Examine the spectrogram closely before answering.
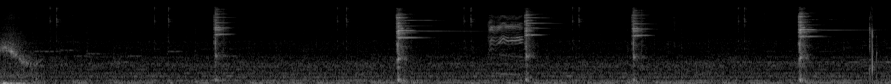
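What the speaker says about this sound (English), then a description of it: "You basically hammer bits into the parts that are missing, and then cut away the parts that you don't need." Metal bits struck with a smithing hammer on an anvil in the video game Vintage Story, about six sharp ringing clinks spaced a second or two apart over a quiet background.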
